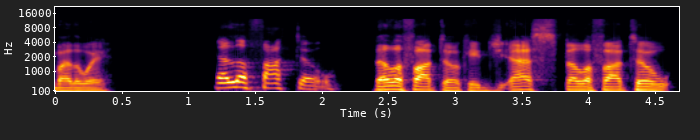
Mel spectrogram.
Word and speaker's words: Bellofatto: you say your last name by the way bellato bellato okay Jess bellato it's so great to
